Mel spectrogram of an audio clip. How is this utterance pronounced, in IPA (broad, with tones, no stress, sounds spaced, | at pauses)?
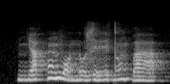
ɲ a˨ h ɔ̃˦ v ɔ˨ n o˨ z eː˨ d ɔ̃˧ ɡ͡b a˨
